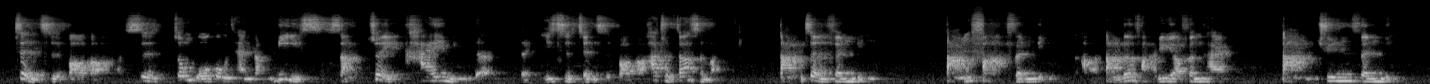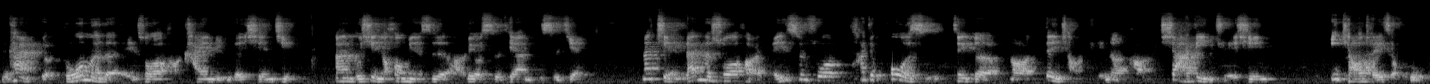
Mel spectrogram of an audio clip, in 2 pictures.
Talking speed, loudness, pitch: 230 characters per minute, -23 LUFS, 180 Hz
